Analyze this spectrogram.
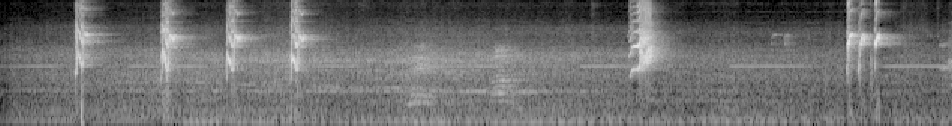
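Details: Lovebird chirps, four short sharp notes in quick succession, then a louder squawk and a final stuttering triple chirp, against a noisy background hum.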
